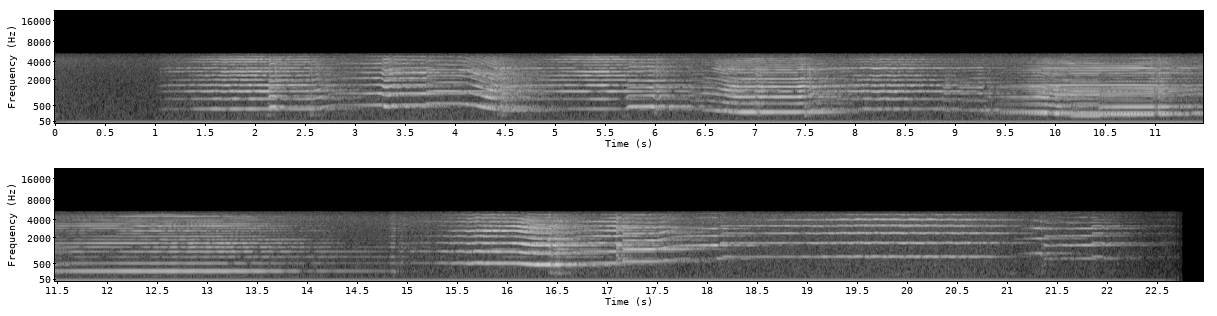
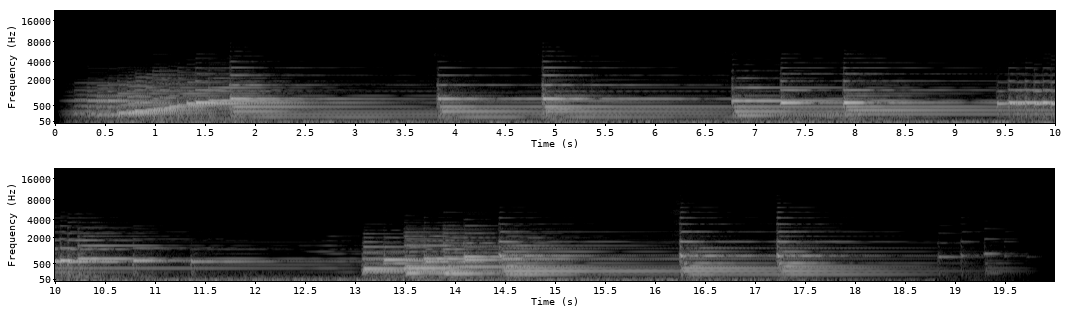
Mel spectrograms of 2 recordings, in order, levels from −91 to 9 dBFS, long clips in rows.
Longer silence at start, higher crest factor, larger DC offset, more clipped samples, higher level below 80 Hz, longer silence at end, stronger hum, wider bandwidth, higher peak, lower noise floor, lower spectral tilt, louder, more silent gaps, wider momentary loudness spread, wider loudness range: second, 0 s vs 0.15 s; about the same, 20 dB vs 18 dB; first, 1% vs under 0.1%; neither; about the same, -60 dBFS vs -58 dBFS; second, 0.25 s vs 0.55 s; neither; second, 5.4 kHz vs 6.6 kHz; first, 0 dBFS vs -18 dBFS; second, -46 dBFS vs -71 dBFS; second, -3 dB/octave vs -9 dB/octave; first, -19 LUFS vs -34 LUFS; neither; second, 15 LU vs 18 LU; about the same, 6 LU vs 7 LU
